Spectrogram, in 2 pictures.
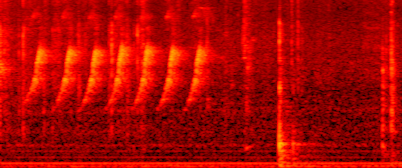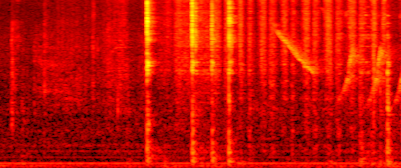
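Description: A songbird singing: a falling whistle followed by a quick run of rising whistles, about three a second, at the start and again near the end. In between come a knock about three and a half seconds in and a cluster of sharp clicks and taps a little before the end, the loudest sounds, over a steady low hum.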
